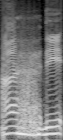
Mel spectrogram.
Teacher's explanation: alirkan nafas hannya karena dia sifat hames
